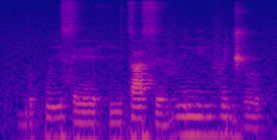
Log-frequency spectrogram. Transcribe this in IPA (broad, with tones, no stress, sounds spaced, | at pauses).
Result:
b ʊ˨ kʷ i˦ s eː˨ h i˨ t a˦ s ɪ˨ v i˦ n j i˦ v ɪ˦ d͡ʒ ʊ˨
